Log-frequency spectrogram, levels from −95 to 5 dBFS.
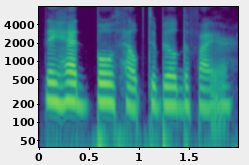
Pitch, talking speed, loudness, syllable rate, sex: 200 Hz, 240 wpm, -20 LUFS, 4.9 syllables/s, female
